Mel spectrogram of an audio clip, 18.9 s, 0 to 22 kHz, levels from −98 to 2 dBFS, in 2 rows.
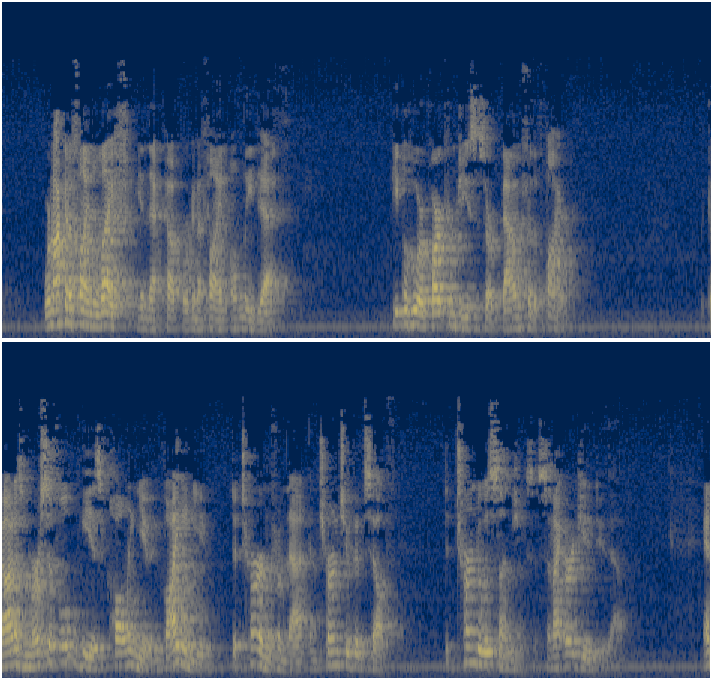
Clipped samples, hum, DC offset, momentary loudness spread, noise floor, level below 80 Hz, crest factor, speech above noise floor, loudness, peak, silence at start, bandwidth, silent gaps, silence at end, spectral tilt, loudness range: under 0.1%; none; under 0.1%; 13 LU; -61 dBFS; -74 dBFS; 24 dB; 32 dB; -29 LUFS; -6 dBFS; 0.55 s; 11 kHz; none; 0 s; -4 dB/octave; 6 LU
